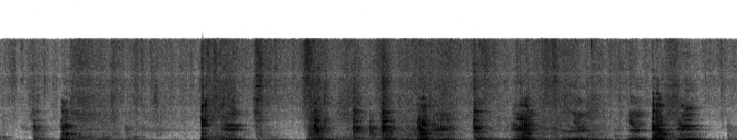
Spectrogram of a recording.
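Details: Gloucester Old Spot sow, recently farrowed, with newborn piglets on a farm in Pembrokeshire; repeated short, harsh grunts in uneven bursts, roughly every second or two, with broadband rustling between them.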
